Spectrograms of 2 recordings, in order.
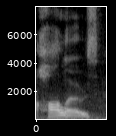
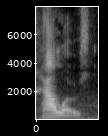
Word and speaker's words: Hallows: I keep pronouncing it Hollows because I'm not paying attention. It's Hallows, a little self-paced hunt around the village with a spooky theme.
